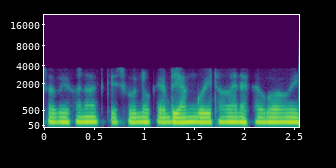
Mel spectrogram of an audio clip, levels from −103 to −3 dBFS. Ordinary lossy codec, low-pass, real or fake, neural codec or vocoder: none; 3.6 kHz; fake; codec, 24 kHz, 1.2 kbps, DualCodec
